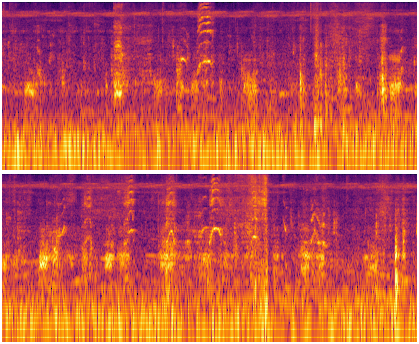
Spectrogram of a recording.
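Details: Mother pig farrowing, a sow in labour, giving quiet repeated grunts and snorts in irregular bursts over a constant faint hum and rustling.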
